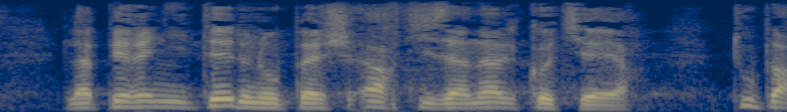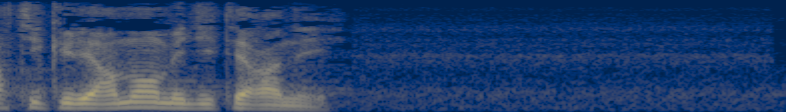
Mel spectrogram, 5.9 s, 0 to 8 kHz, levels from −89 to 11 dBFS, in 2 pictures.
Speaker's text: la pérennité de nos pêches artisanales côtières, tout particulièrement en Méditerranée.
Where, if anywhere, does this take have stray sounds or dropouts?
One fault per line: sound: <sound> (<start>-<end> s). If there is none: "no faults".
no faults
